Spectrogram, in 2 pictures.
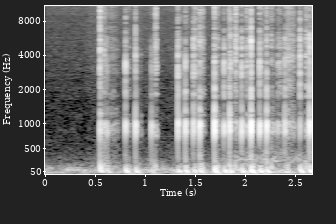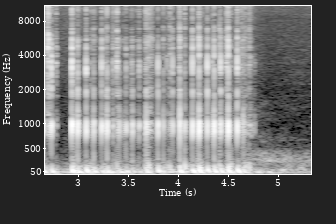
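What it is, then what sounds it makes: Textured paper coffee cup. Fingertips and nails scratch and tap the ribbed, embossed side of a small, hollow green paper coffee cup with a white rim, held by hand close to the microphone. Rapid bursts of crisp, bright scratches and taps carry a hollow ring around 1 kHz, broken by brief pauses, then fade to quiet at the end.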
